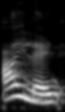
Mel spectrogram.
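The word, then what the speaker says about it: island: ठीक है, IS यानी इसमें S साइलेंट होता है, इसे सिर्फ आइलैंड पढ़ा जाता है।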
